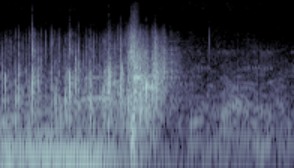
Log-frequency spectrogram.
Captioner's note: box clangs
